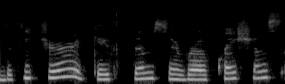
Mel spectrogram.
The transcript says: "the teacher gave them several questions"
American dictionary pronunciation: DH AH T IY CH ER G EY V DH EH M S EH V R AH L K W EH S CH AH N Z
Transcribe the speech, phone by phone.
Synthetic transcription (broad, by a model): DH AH T IY CH ER G EY V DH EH M S EH V R AH L K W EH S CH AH N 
